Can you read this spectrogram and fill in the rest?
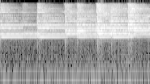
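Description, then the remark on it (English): A gong is struck several times in quick succession, its bright metallic ring sustaining steadily between hits, fairly loud with no voices. “Gong time.”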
